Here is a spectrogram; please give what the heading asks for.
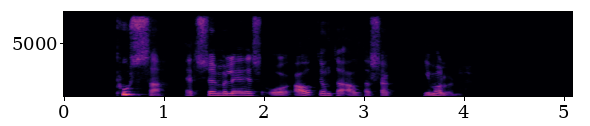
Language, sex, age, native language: Icelandic, male, 30-39, Icelandic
